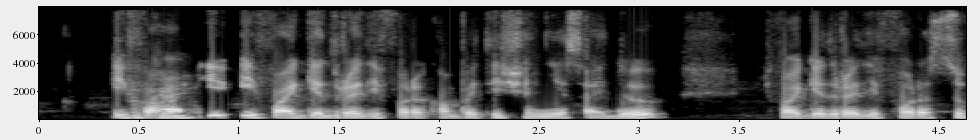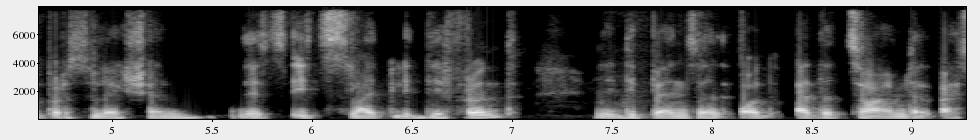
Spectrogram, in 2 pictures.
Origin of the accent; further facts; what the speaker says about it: Romania; moved away as an adult; now in United Kingdom; my home country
